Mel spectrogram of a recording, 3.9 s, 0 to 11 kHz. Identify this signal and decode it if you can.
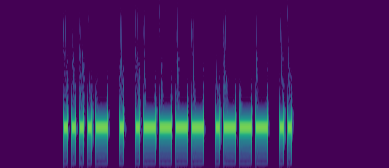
Morse code, heard as a keyed tone, about 29 wpm, 700 Hz. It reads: 4E1JI
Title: Five Challenging Letter-Number Combinations 30wpm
